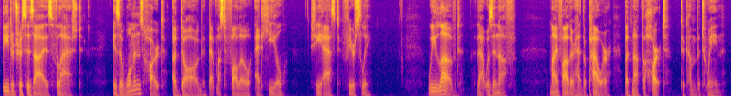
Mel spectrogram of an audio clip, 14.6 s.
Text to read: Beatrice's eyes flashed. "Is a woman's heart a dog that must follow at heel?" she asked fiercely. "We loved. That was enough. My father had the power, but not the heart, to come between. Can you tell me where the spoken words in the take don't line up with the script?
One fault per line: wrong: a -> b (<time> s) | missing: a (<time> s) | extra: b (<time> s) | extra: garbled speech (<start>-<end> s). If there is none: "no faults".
no faults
